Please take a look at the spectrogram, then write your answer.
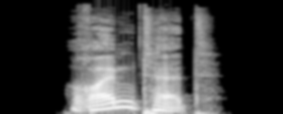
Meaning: inflection of räumen: 1. second-person plural preterite 2. second-person plural subjunctive II
- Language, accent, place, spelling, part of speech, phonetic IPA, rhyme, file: German, Germany, Berlin, räumtet, verb, [ˈʁɔɪ̯mtət], -ɔɪ̯mtət, De-räumtet.ogg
